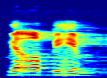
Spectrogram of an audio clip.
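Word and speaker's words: مِنْ رَبِّهِمْ: Maka ketika ketemu kata seperti ini, karena bila gunnah bacanya mir rabbihim. Hanya dilebur saja nun sukunnya ke ra.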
